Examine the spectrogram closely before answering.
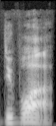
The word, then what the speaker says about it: Dubois: And she says, "You mean Dubois?" And I looked, and then I kind of looked at her, and she's like, "It's pronounced Dubois."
